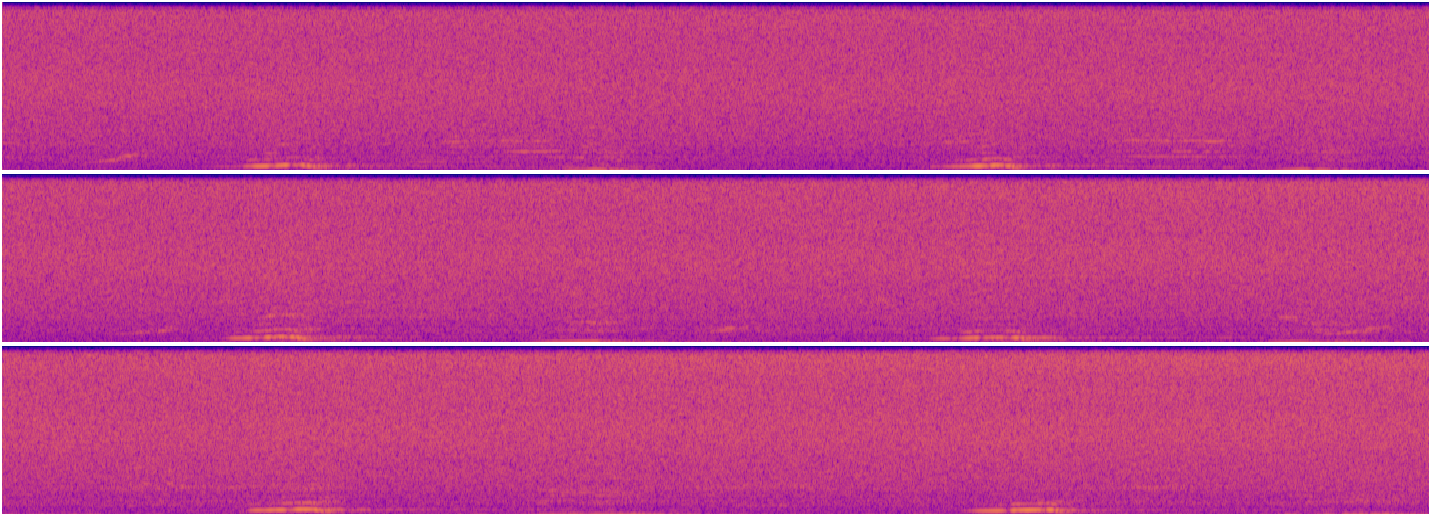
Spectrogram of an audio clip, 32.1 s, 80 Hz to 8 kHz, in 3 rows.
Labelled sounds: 3.3	4.2	humpback whale, 0.93 to 1.5 kHz
12.6	13.0	humpback whale, 1.2 to 1.5 kHz
15.0	15.3	humpback whale, 0.93 to 1.1 kHz

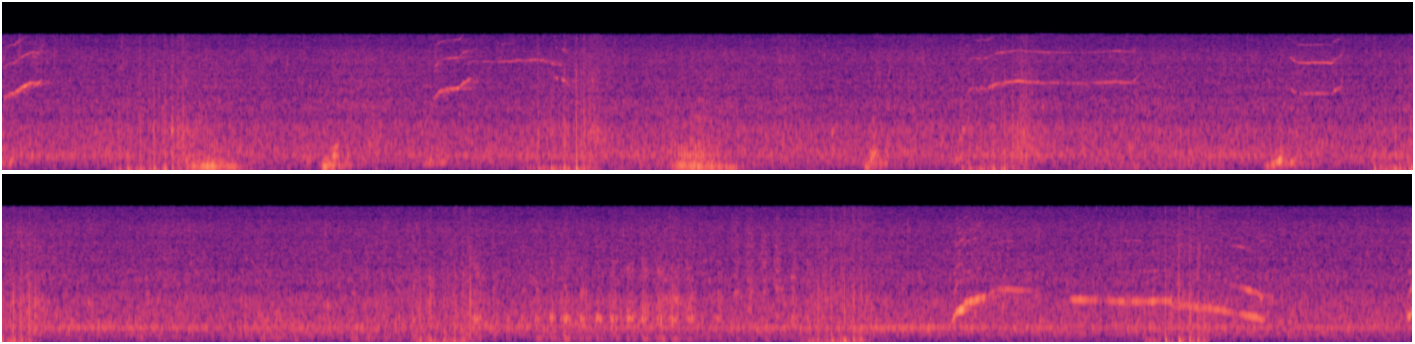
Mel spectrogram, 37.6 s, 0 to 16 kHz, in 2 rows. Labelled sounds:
0.0	0.6	humpback whale, 1.7 to 6.7 kHz
5.7	7.6	humpback whale, 1.8 to 7.9 kHz
12.8	14.1	humpback whale, 1.9 to 7.8 kHz
14.5	15.1	humpback whale, 2.5 to 5.5 kHz
17.1	17.9	humpback whale, 1.9 to 6.2 kHz
31.6	33.8	humpback whale, 0.78 to 1.2 kHz
35.1	35.8	humpback whale, 0.94 to 3.3 kHz

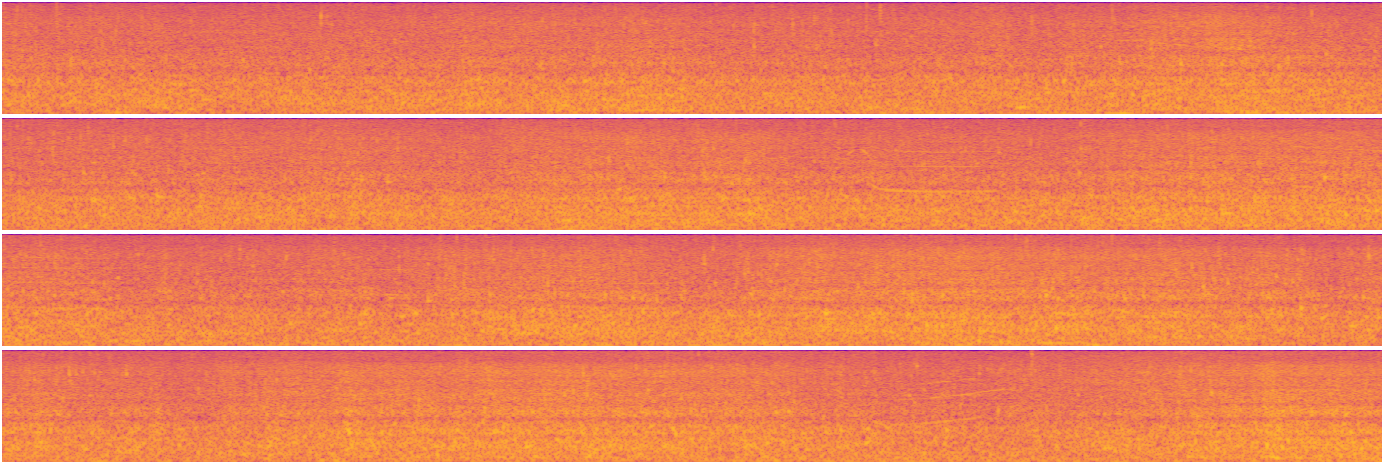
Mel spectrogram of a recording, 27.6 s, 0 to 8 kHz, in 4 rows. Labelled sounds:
11.2	11.8	killer whale, northern resident, A clan, AA subclan, 0.88 to 3.2 kHz
25.3	25.8	killer whale, northern resident, A clan, AA subclan, 1.0 to 2.8 kHz

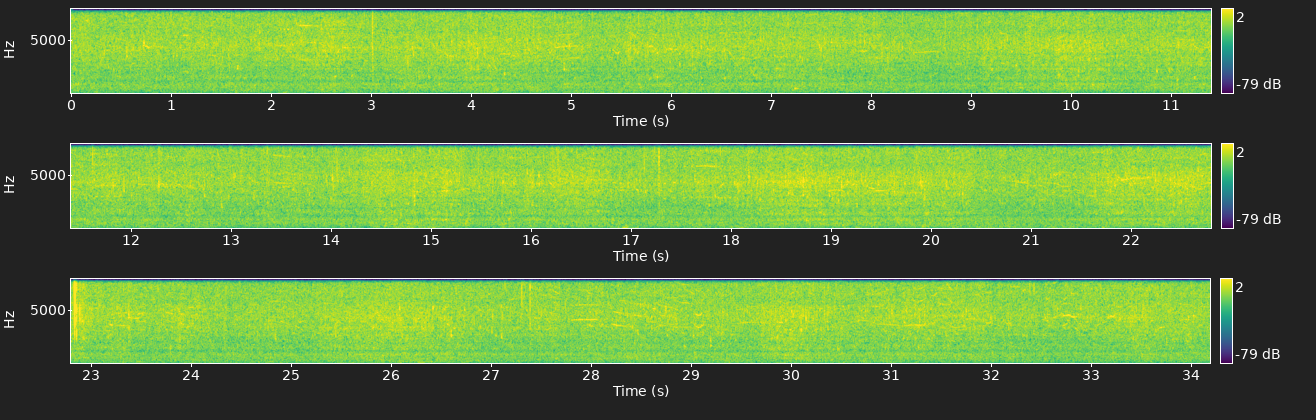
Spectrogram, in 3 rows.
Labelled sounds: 4.8	5.1	Pacific white-sided dolphin, 4.3 to 4.6 kHz
8.4	8.7	Pacific white-sided dolphin, 3.8 to 4.0 kHz
11.5	11.8	Pacific white-sided dolphin, 3.0 to 3.2 kHz
17.6	18.0	Pacific white-sided dolphin, 2.8 to 6.0 kHz
21.8	22.2	Pacific white-sided dolphin, 4.5 to 4.9 kHz
27.8	28.4	Pacific white-sided dolphin, 3.3 to 5.6 kHz
30.9	31.1	Pacific white-sided dolphin, 3.6 to 3.8 kHz

